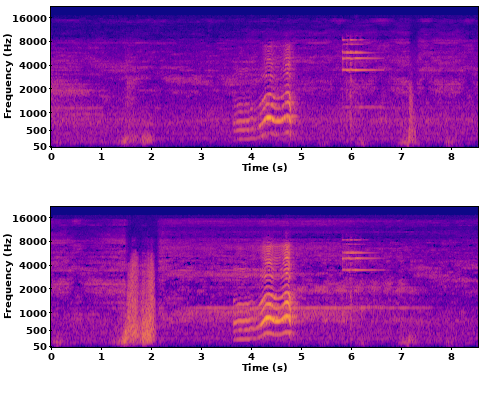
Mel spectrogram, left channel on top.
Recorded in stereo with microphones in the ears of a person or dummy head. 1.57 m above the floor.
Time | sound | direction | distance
3.6 | a scream | 75° right (ahead or behind) | 3.5 m
5.8 | a bell | 15° left (ahead or behind) | 1.2 m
